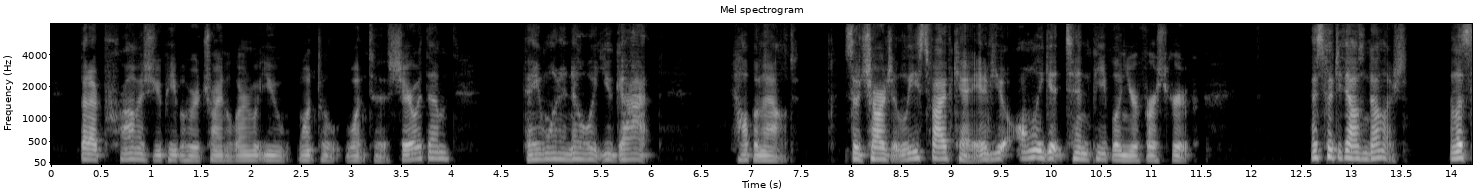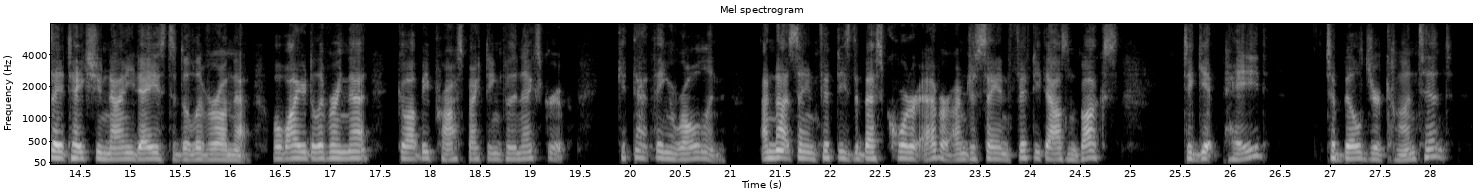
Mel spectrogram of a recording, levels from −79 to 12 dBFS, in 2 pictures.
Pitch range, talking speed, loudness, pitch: 110-135 Hz, 205 wpm, -22 LUFS, 125 Hz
